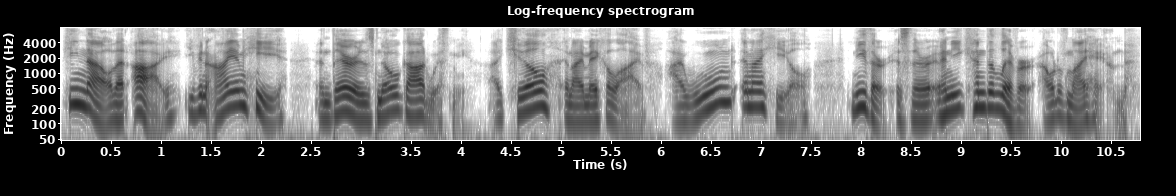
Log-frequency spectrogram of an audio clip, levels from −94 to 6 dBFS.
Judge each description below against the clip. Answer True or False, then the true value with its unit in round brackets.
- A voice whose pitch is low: False (150 Hz)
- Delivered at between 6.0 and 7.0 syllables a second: False (5.0 syllables/s)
